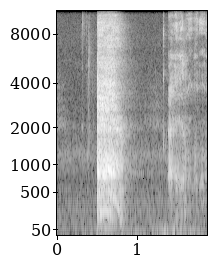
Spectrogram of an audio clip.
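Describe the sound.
A single sharp, loud cough bursts out, followed a moment later by a fainter, rougher throat sound.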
